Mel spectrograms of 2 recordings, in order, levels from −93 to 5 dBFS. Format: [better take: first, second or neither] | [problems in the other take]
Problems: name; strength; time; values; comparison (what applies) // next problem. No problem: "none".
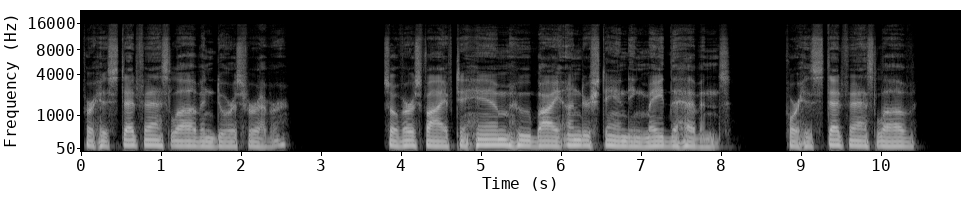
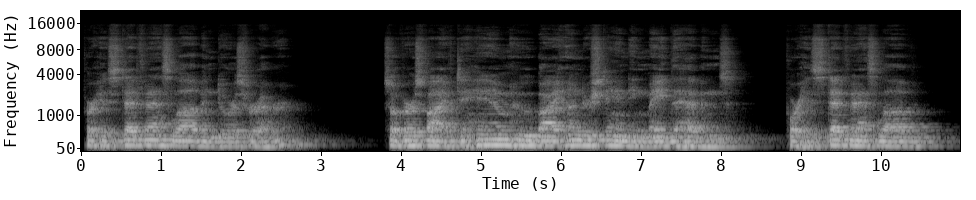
first | off-mic speech; far // room echo; noticeable; dies away in 0.7 s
